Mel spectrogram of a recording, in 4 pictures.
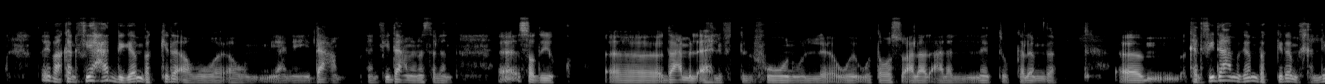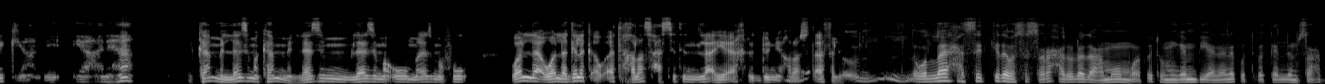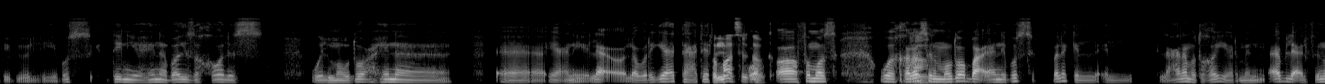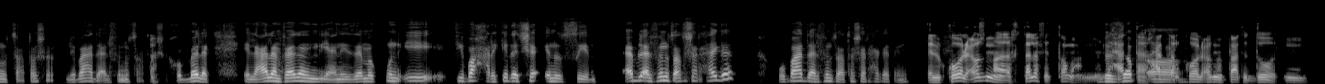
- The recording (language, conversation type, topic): Arabic, podcast, إيه أهم درس اتعلمته في حياتك؟
- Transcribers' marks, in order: other background noise; tapping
